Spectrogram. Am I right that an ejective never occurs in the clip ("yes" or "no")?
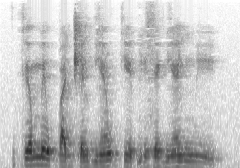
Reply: yes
